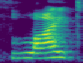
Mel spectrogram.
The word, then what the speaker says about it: flight: คำนี้ flight นะคะไม่ fight ถ้า fight เนี่ยต่อยละอันนี้ flight มี L ด้วยโอเคแล้วก็ออกเสียง T ด้วยหน่อยๆแปลว่าเที่ยวบินค่ะ Okay.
